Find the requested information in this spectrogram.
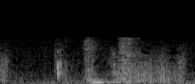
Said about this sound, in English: Open the door for him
